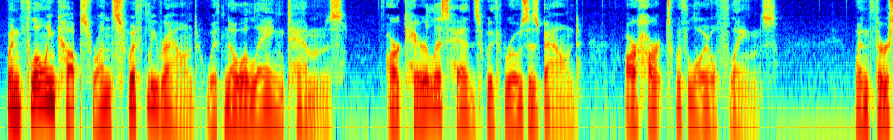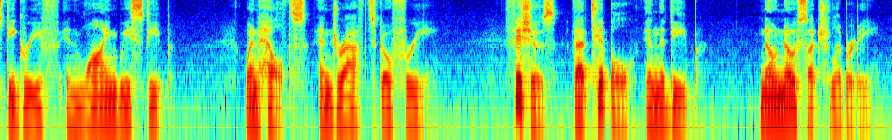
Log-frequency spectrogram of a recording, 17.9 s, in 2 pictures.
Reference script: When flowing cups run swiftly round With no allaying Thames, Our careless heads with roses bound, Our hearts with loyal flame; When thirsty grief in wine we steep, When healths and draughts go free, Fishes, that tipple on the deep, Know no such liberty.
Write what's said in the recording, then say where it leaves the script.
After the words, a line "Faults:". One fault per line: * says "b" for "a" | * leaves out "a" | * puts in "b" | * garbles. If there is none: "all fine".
When flowing cups run swiftly round With no allaying Thames, Our careless heads with roses bound, Our hearts with loyal flames; When thirsty grief in wine we steep, When healths and draughts go free, Fishes, that tipple in the deep, Know no such liberty.
Faults:
* says "flames" for "flame"
* says "in" for "on"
